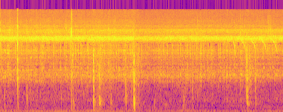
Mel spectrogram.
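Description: Footsteps on dry fallen palm fronds and debris, with several sharp snaps and cracks, the sharpest about two seconds in, over a steady high-pitched whine in the background.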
